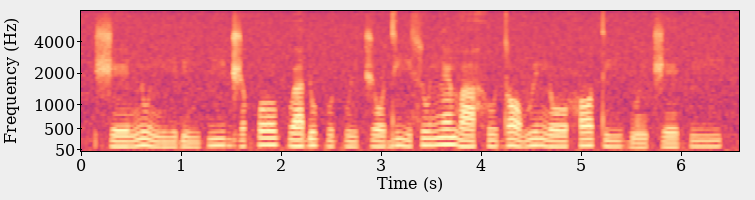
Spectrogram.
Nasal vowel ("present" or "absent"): present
